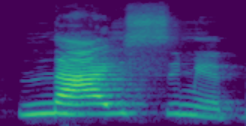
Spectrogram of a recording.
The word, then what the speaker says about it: Nascimento: Aí a pessoa, meu nome é Nascimento. Não, é Nascimento. Esse Szinho aí não é pronunciado.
